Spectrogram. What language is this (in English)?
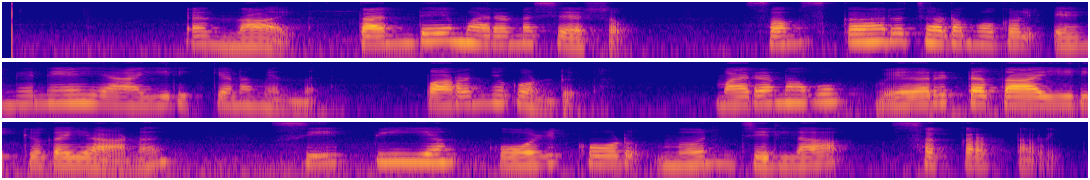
Malayalam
